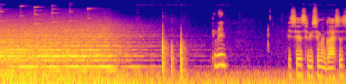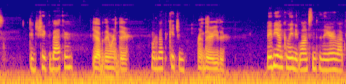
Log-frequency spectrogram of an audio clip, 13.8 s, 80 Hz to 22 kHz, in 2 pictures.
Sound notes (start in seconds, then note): 0.0 instrumental music; 3.2 knock on door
